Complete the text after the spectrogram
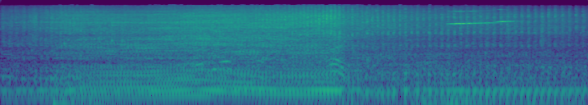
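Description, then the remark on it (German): An old motorcycle ridden by an anti-drug police officer in the Colombian jungle rumbles steadily, swelling louder as it arrives, then shifts to a rougher, choppier idle after a few seconds. “Der grünste Antidrogenpolizist Kolumbiens kommt auf einem alten Motorrad gefahren.”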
